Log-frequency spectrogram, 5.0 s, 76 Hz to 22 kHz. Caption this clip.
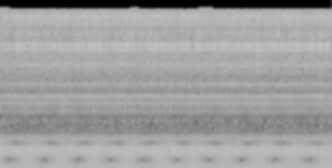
225 engine mono norm
boat, engine, sl-and-opensim-formatted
